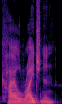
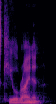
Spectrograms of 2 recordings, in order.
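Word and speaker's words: Kiel Reijnen: Kind of looks like Kyle Reignen, but it's Kiel Reinen.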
